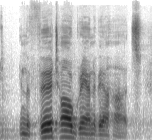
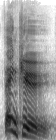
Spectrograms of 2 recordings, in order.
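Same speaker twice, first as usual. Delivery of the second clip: loud, raised-pitch call across the room; 6 semitones higher, 9 dB louder than usual. Real, not acted. Preacher thanking someone down the back, calling out. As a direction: project it loudly to the back rows.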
